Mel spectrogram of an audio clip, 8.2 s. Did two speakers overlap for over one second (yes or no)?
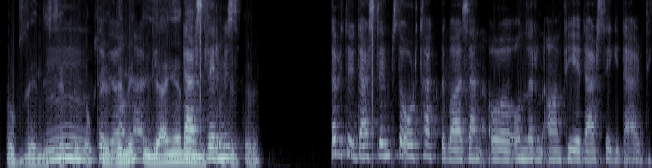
yes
